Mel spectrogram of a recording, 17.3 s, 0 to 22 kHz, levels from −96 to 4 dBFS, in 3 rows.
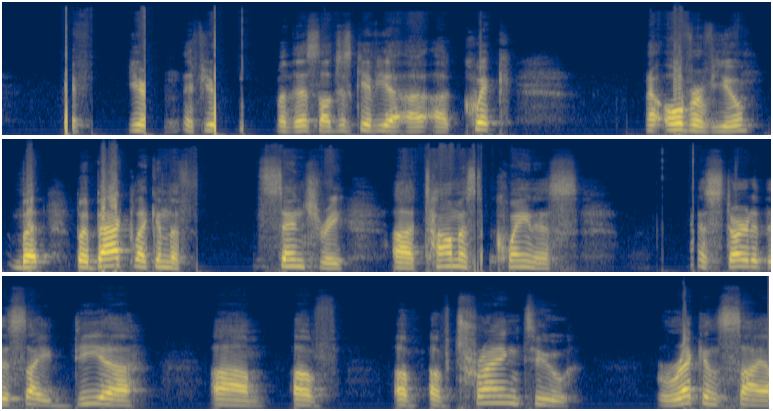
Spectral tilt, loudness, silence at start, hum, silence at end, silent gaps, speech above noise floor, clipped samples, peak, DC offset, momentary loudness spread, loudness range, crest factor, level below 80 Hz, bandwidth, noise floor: -5.5 dB/octave; -17 LUFS; 0.5 s; none; 0 s; none; 60 dB; under 0.1%; 0 dBFS; under 0.1%; 14 LU; 7 LU; 18 dB; -54 dBFS; 12 kHz; -76 dBFS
